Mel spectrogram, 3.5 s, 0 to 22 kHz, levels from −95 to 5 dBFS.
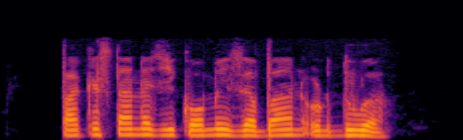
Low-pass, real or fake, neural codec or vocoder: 7.2 kHz; real; none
